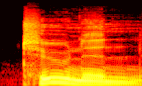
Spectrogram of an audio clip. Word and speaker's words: Tunenge: So, this is a light from Tuning, I believe is seems like that's how you say it.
